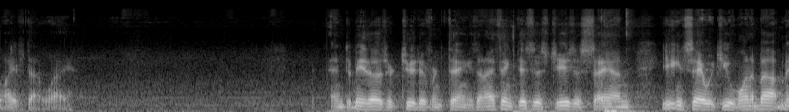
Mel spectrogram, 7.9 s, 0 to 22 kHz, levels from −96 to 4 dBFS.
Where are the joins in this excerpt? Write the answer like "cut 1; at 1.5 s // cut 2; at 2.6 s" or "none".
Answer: none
